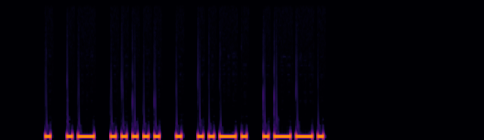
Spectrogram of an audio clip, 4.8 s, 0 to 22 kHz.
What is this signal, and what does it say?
Morse code, heard as a keyed tone, about 22 wpm, 700 Hz. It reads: EA5EFP
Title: DXCC-100 Call Signs - 6 Characters - Repeated 2x - 22wpm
